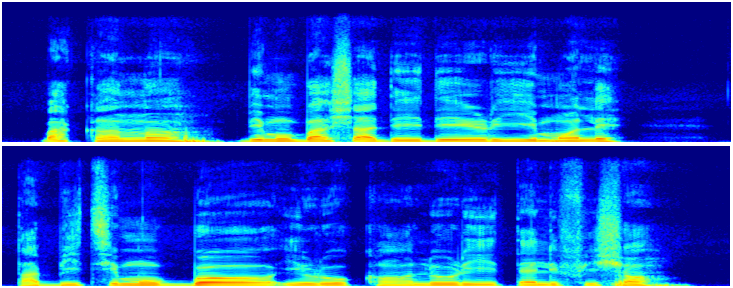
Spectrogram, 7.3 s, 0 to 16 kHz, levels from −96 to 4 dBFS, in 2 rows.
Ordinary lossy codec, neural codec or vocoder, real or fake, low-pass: none; none; real; 14.4 kHz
